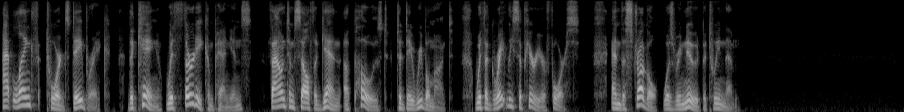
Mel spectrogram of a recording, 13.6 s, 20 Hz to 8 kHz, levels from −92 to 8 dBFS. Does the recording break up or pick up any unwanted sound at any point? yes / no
no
